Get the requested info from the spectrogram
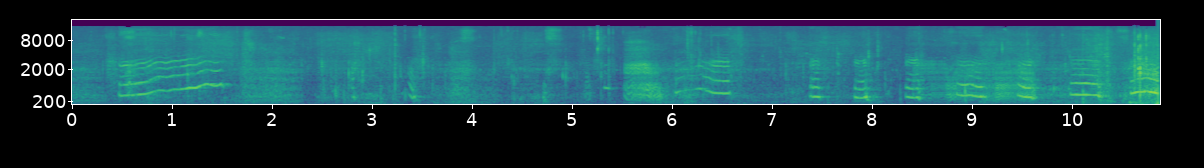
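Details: Rottweiler puppies at a breeder's home in Sicily give high, rising whines and whimpers, over and over, in a small room.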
